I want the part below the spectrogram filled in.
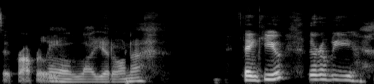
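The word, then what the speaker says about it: Llorona: pronounce how do you pronounce love Lona you pronounce it properly Lerona thank you there will be her there's G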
